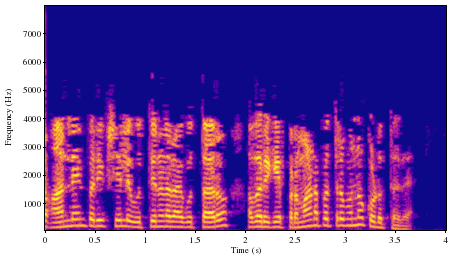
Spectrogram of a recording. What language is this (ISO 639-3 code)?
kan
